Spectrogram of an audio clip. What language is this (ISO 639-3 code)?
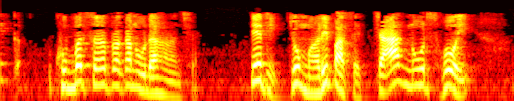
guj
